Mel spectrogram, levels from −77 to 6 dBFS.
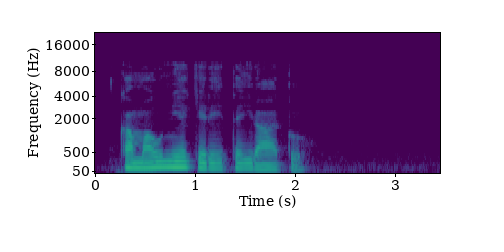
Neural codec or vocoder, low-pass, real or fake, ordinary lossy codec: none; 9.9 kHz; real; none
